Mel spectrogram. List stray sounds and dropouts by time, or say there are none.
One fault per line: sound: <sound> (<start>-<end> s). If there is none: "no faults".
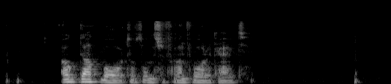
no faults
